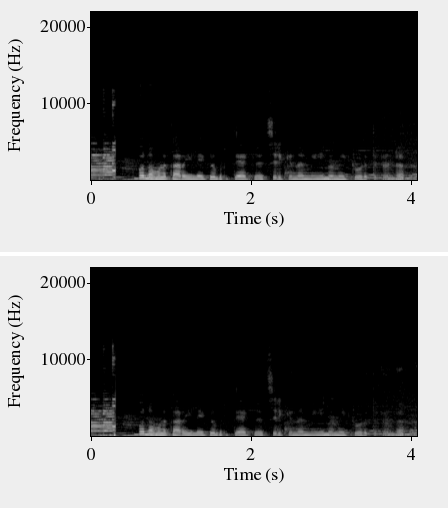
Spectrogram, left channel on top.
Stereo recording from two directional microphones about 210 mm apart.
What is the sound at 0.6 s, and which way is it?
A woman's voice, centre (ahead or behind).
